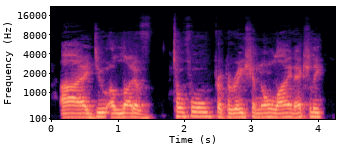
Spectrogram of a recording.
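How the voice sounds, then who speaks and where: A man talks at a fairly slow pace in a Portuguese accent. His voice sits fairly high and sounds somewhat breathy. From Brazil, Rio de Janeiro. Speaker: English exam prep teacher. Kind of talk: casual chat.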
